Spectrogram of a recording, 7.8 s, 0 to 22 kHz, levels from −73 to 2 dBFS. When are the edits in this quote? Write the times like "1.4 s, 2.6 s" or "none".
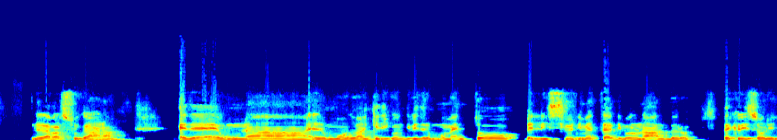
1.7 s, 5.7 s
